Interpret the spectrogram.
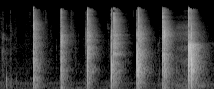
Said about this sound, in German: Übrigens, Leute, ähm, Applaus bitte.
